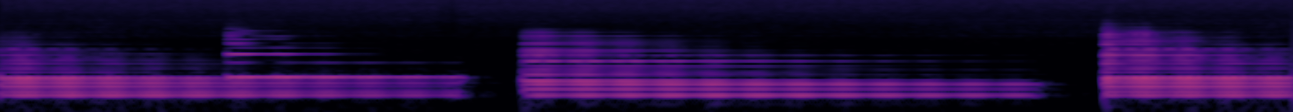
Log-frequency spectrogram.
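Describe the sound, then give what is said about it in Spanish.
A surround sound effect sweeps from front to back: a loud, sustained buzzing synthetic tone in three long bursts separated by brief silences, with no voices. “Pues ya es bastante convincente, ¿no? Este efecto. digamos adelante atrás.”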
